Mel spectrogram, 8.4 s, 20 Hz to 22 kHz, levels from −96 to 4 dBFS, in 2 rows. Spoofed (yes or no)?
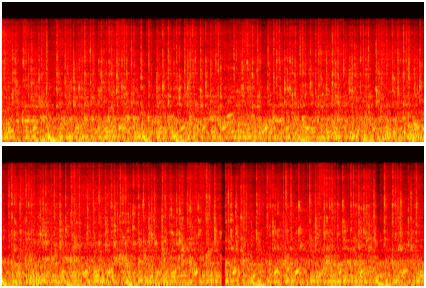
yes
